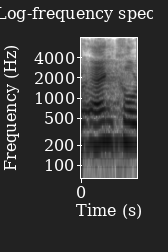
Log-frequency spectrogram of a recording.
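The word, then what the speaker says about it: anchor: আর অ্যাঙ্কর এখানে লক্ষ্য করো সিএইচ এর উচ্চারণটা চ না হয়ে ক এর মতো হয়েছে। আসলে এই ধরনের শব্দগুলো এগুলো হচ্ছে কিছু ব্যতিক্রম শব্দ, আর যেটার কোনো রুলস নাই।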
